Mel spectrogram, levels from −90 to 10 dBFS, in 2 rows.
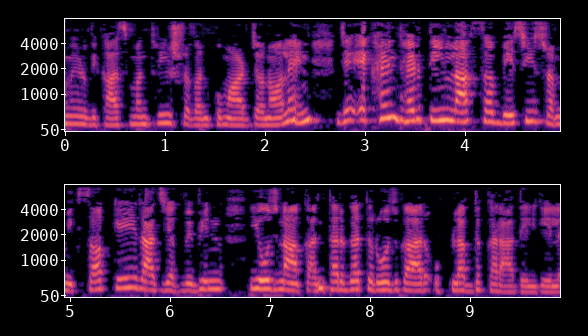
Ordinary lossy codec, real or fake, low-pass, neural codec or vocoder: none; real; 7.2 kHz; none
